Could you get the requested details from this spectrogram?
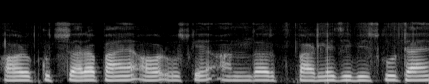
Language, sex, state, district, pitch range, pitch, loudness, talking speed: Hindi, female, Bihar, Bhagalpur, 190-195 Hz, 195 Hz, -17 LUFS, 140 wpm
